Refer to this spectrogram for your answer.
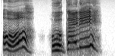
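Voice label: HELLO, Japanese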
